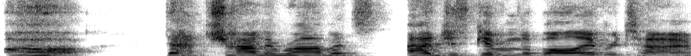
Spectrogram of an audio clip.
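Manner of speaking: put-on Southern drawl, a touch high. Quoting a guy who was watching the game, in a Southern drawl. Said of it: "with a Southern drawl".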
